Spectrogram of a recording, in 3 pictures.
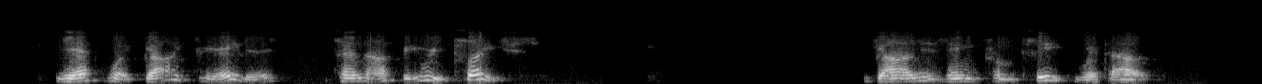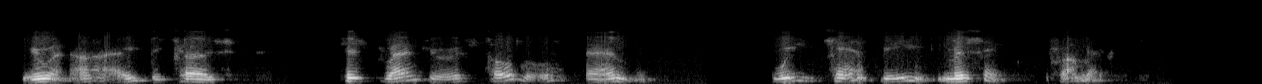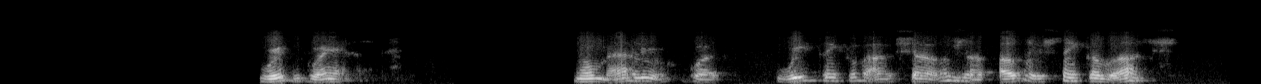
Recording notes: ACIM Daily Conference Call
